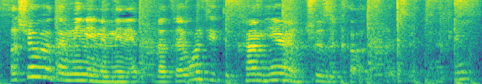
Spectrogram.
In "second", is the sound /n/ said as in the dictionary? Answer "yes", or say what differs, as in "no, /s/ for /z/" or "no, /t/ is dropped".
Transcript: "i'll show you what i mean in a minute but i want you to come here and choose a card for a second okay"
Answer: no, /n/ is dropped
